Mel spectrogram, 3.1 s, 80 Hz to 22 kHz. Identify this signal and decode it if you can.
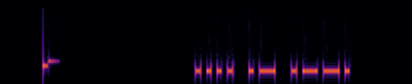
Morse code, heard as a keyed tone, about 32 wpm, 700 Hz. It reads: HAP
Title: USA Call Sign Postfixes - 3 Letters 30wpm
